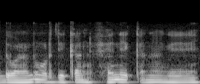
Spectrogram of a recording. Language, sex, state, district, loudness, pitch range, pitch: Chakma, male, Tripura, Dhalai, -15 LUFS, 100-105 Hz, 100 Hz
